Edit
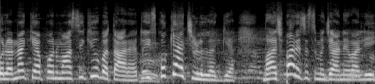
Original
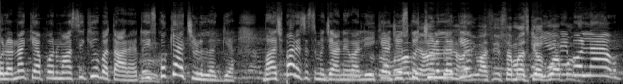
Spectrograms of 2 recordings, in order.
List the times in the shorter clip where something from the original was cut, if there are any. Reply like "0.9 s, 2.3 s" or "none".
none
